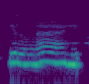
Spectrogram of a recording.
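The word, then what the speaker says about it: بالله: Lamnya tipis, tarkik ya, billahi. Nah, yang berikutnya yang sering terjadi kesalahan itu huruf a yang tidak jelas dibunyikan. Bunyinya menjadi a'udzu billahi minasy.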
